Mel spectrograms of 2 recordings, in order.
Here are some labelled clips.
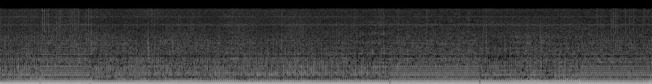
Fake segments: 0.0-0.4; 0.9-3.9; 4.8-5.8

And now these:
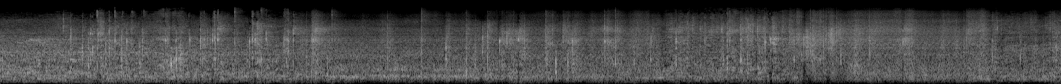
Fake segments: 3.0-6.6; 7.9-9.9

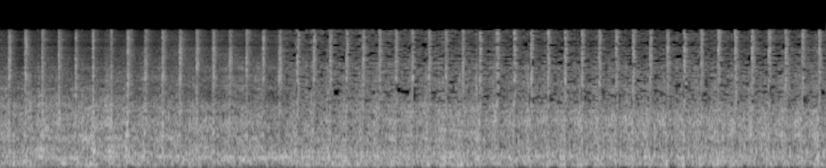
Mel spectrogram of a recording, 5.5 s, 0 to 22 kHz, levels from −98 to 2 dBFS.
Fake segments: 0.0-1.9

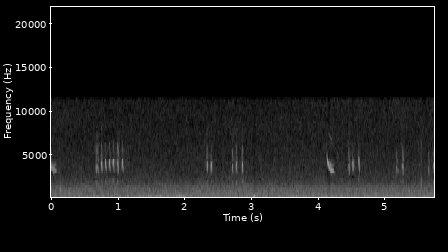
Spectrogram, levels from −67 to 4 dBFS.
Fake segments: none

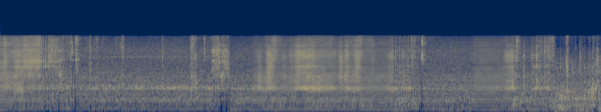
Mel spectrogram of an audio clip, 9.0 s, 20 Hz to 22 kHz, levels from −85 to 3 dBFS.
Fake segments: 0.0-0.6; 3.8-5.9; 7.1-7.7

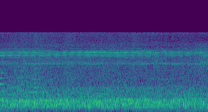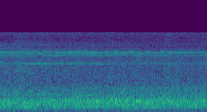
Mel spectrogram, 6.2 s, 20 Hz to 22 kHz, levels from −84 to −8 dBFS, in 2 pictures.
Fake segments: 2.1-4.1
